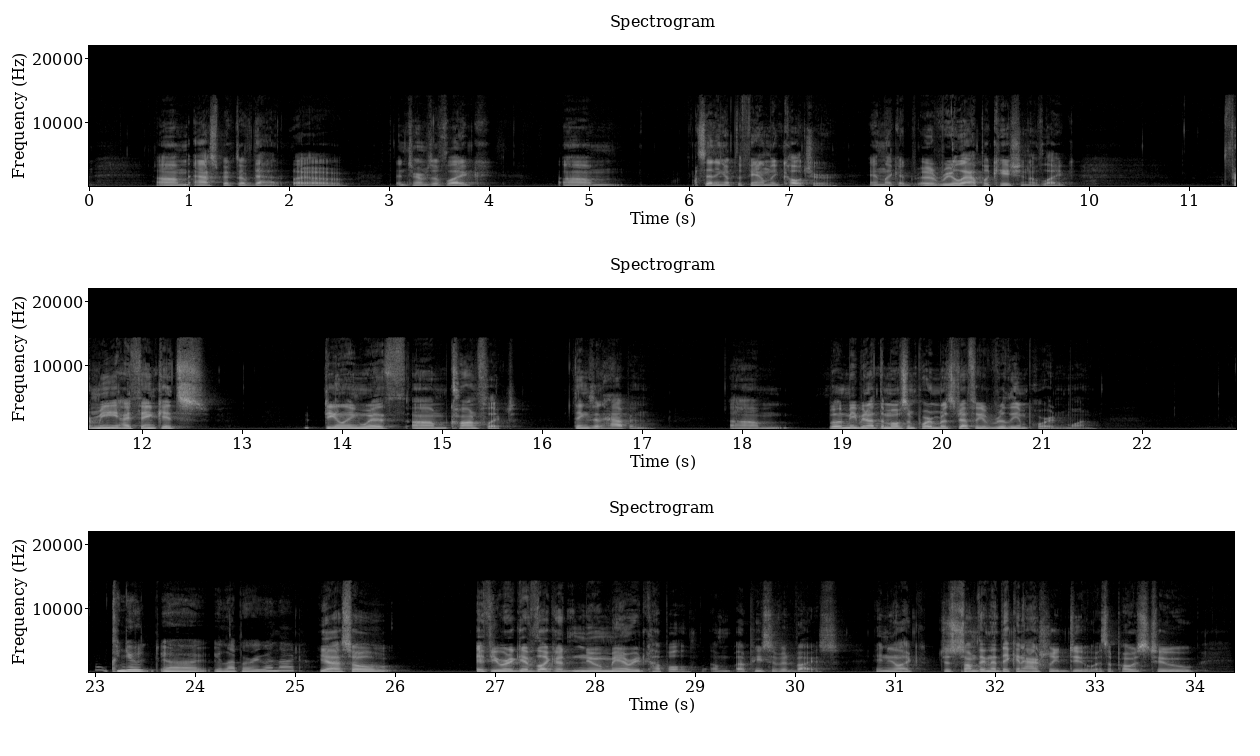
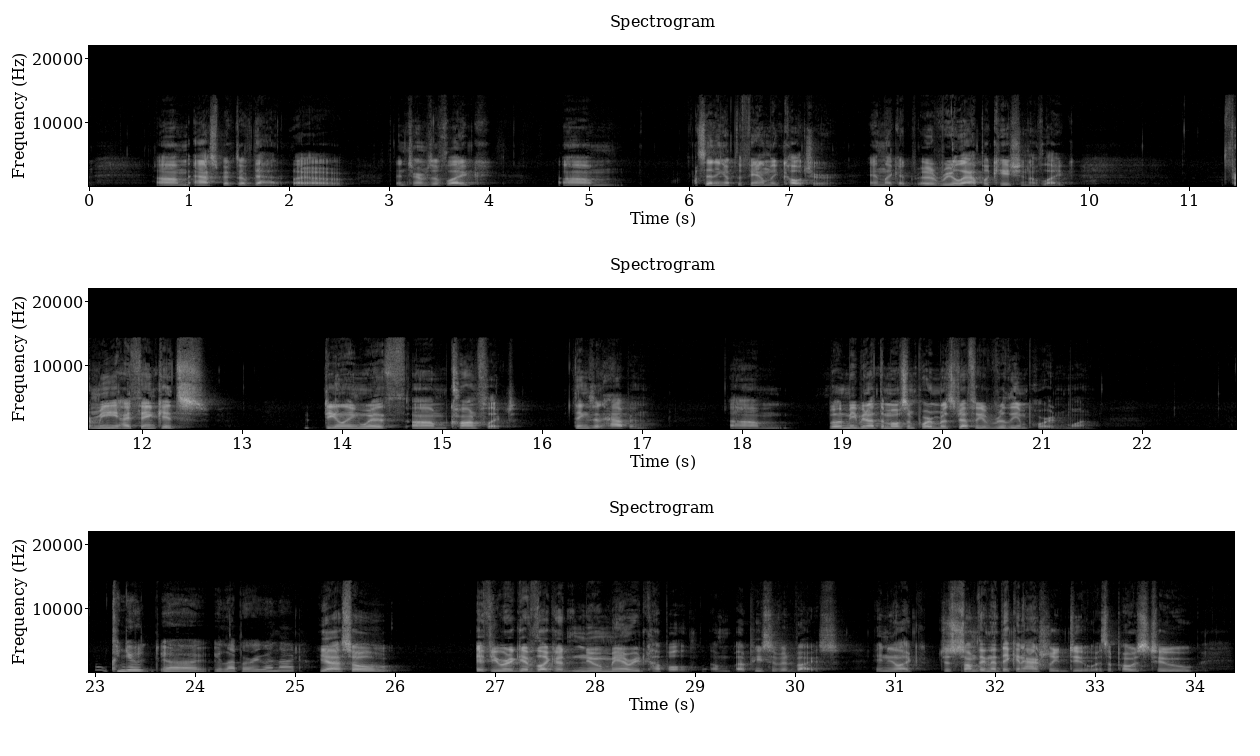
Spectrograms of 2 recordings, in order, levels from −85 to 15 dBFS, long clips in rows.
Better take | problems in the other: first | thin; very; fading below 650 Hz

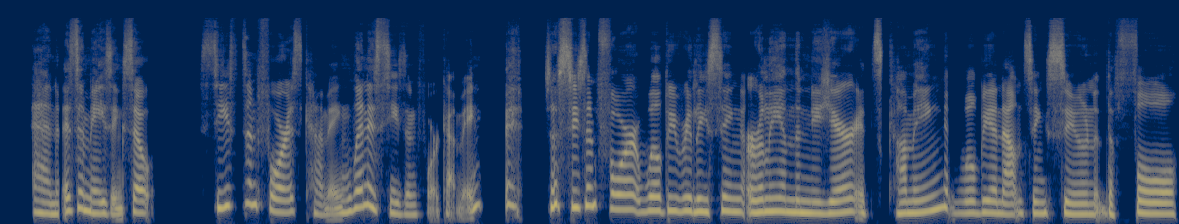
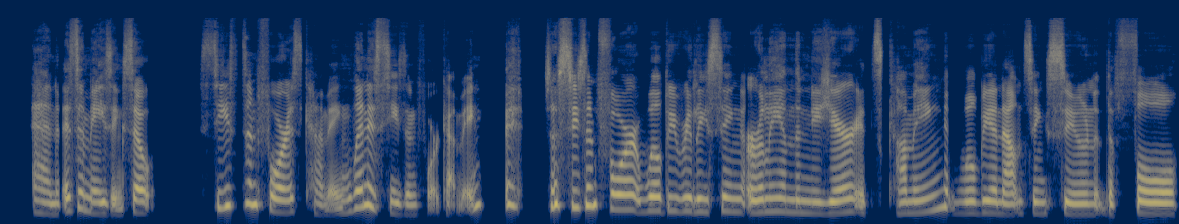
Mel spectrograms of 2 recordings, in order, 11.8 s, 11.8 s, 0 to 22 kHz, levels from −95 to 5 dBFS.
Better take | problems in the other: first | thin; very; fading below 350 Hz

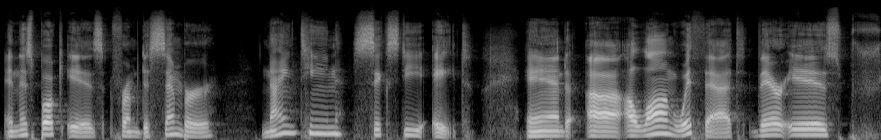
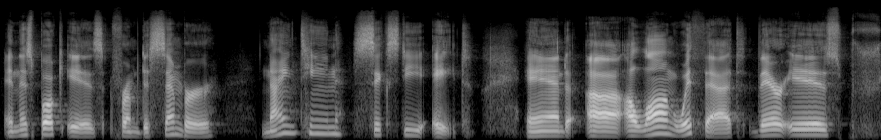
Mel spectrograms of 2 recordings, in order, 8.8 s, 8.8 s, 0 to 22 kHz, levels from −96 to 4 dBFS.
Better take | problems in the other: first | thin; somewhat; fading below 450 Hz

